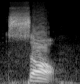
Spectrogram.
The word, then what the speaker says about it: saw: ही सॉ, देखिए ये सी की सेकंड फॉर्म है और इसको सॉ पढ़ते हैं, कई सारे लोग इसे सा पढ़ते हैं जो कि गलत प्रोनाउंसिएशन है। तो इसे हमें सॉ पढ़ना है, SAW सॉ।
